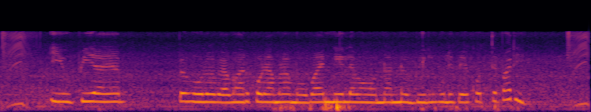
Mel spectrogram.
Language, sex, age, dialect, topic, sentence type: Bengali, female, 18-24, Jharkhandi, banking, statement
